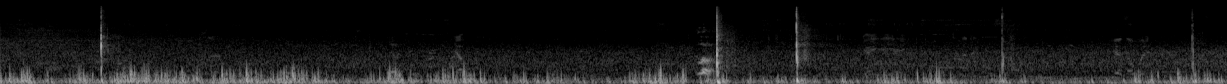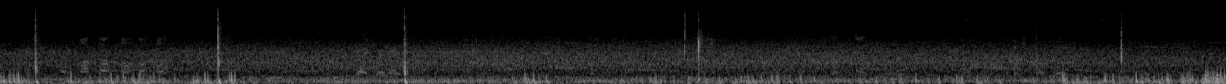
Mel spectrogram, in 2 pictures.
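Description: Hands smack a volleyball with sharp thuds outdoors.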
